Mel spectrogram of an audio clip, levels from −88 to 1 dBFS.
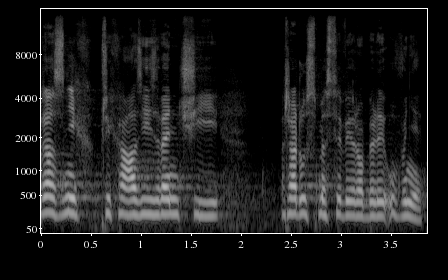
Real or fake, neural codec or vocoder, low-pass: fake; vocoder, 44.1 kHz, 128 mel bands every 256 samples, BigVGAN v2; 14.4 kHz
